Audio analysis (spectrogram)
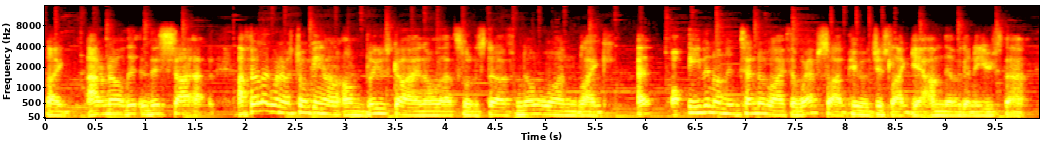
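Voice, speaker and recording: A man chatting enthusiastically over a voice call from his home, quick to laugh and full of fillers like "like". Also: mid-range voice, lively intonation, darkish tone, soft background music. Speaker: co-host on a voice call. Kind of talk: casual chat over voice call.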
